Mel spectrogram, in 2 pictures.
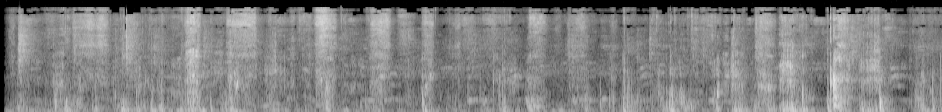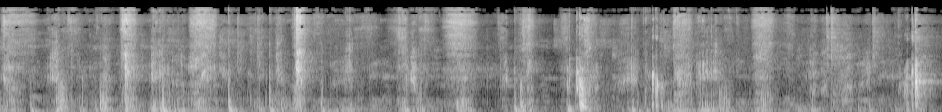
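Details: A male French bulldog whines and whimpers in short, nasal bursts, wanting to be close to his owner and asking to be let up onto the sofa, refusing to accept no.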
